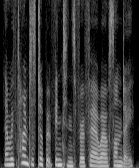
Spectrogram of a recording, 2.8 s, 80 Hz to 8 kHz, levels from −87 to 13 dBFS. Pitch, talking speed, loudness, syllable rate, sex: 225 Hz, 235 wpm, -16 LUFS, 6.3 syllables/s, female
